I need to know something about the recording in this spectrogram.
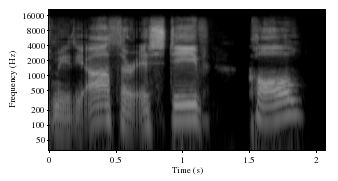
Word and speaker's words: Coll: the author is Steve Cole like doll that's the proper pronunciation of his last name a two-time Pitzer prize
